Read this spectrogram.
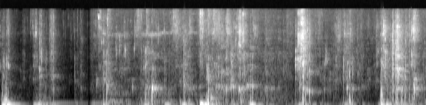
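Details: Pit bull named Bounce eating a raw-food meal indoors: wet, irregular crunches and smacking bites in uneven bursts, with a steady low hum underneath.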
